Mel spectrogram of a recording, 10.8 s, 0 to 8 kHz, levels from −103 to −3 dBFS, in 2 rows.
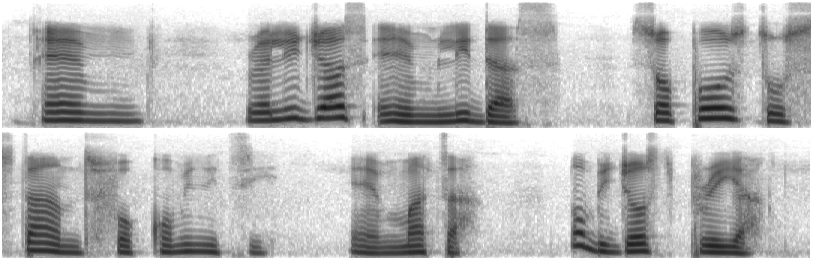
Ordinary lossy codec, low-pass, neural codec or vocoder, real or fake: none; none; none; real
